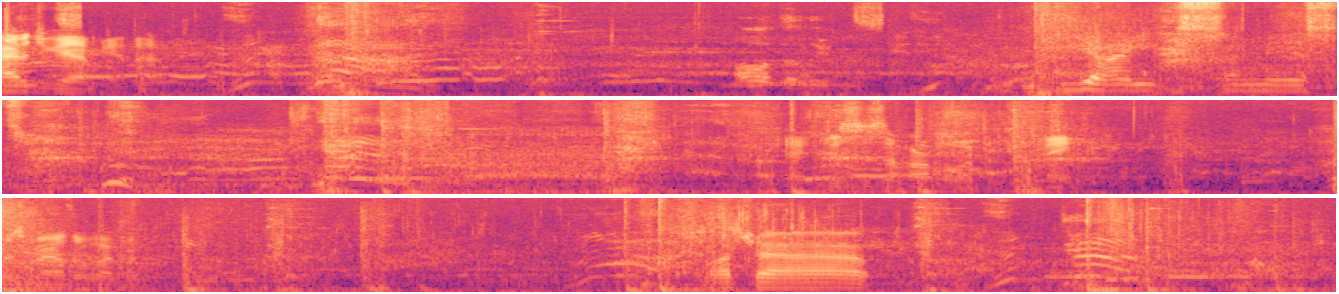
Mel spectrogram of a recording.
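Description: Zombies growl and groan nearby.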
